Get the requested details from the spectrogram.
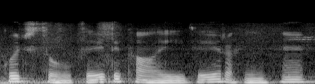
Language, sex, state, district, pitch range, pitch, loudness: Hindi, male, Madhya Pradesh, Katni, 90-115 Hz, 105 Hz, -16 LUFS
